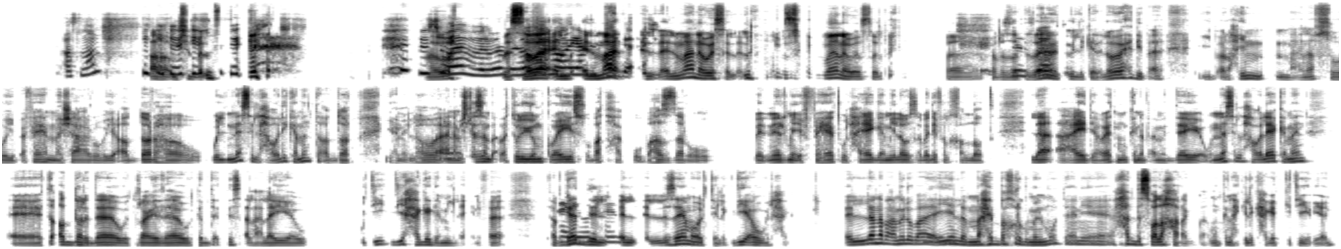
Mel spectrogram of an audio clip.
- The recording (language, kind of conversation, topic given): Arabic, podcast, إيه اللي بتعمله لما تحس إنك مرهق نفسياً وجسدياً؟
- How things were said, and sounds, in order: laugh; laughing while speaking: "ماشي"; laughing while speaking: "البَلَّ آه"; laugh; tapping; laughing while speaking: "مش مهم، المهم المهم إن هو يعمل حاجة"; unintelligible speech; laugh; unintelligible speech; laugh; in English: "الmood"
